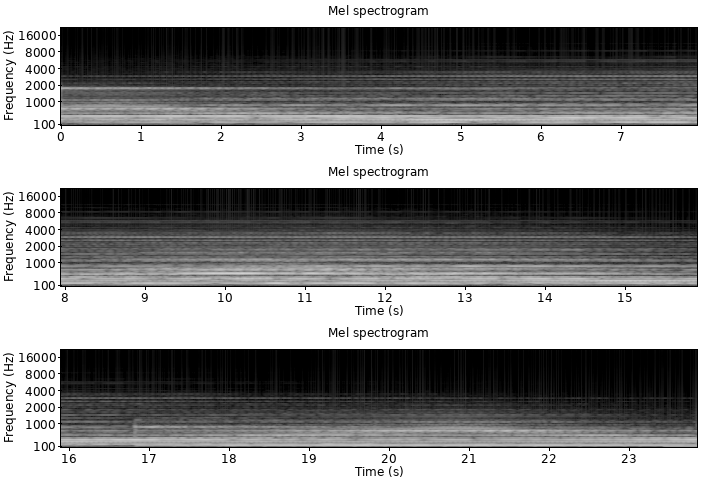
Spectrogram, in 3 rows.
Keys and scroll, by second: 0.0 a, 2.2 -, 2.5 1, 2.7 Return, 12.3 b.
